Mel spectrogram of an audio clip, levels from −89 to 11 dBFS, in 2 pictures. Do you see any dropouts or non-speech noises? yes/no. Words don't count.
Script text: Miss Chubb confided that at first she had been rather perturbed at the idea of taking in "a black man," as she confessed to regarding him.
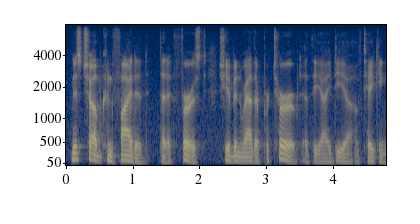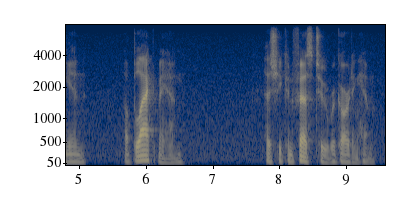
no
